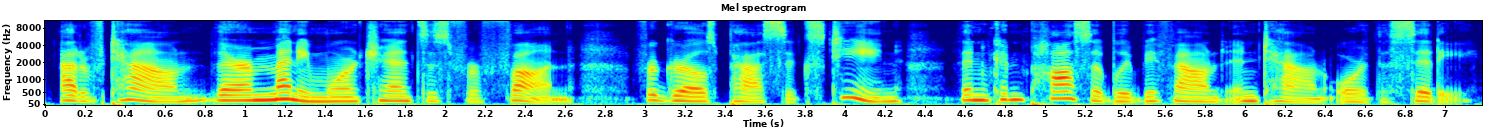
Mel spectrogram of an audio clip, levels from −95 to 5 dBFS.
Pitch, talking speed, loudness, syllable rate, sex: 180 Hz, 200 wpm, -21 LUFS, 5.0 syllables/s, female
